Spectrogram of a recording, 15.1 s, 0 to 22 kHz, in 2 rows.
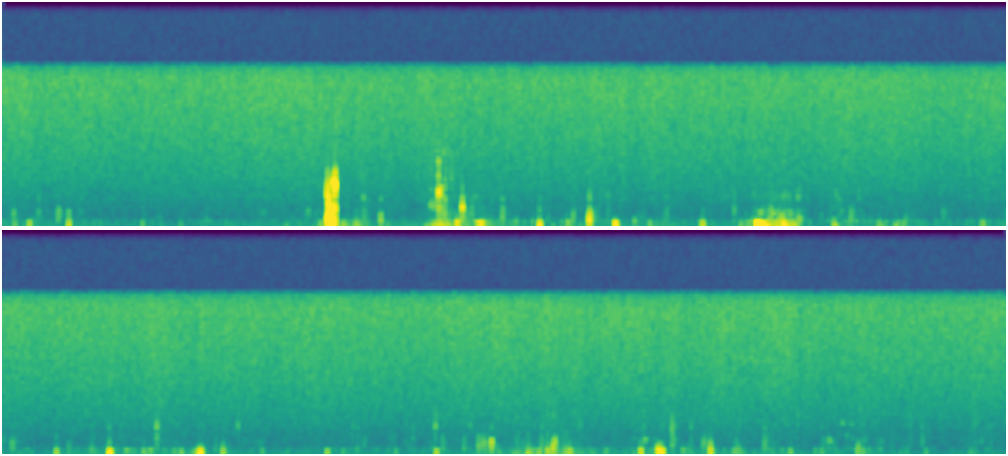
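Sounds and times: underwater clicks and pops: 2.3 - 3.6.

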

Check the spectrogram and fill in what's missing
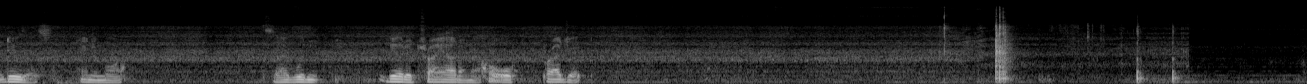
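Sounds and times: torch lighter flame hissing: 0.0 - 13.0
lighter knocking on bench: 9.9 - 10.2, 11.4 - 11.9.

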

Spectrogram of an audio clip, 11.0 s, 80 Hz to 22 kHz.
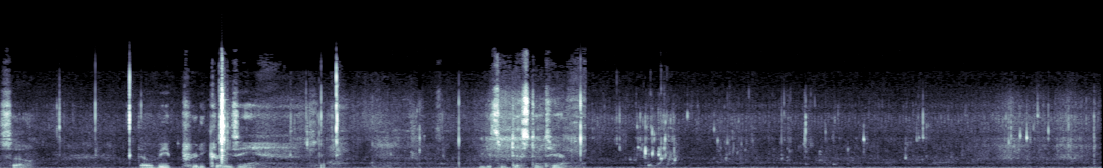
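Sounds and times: low steady rumble: 0.0 - 11.0
water drips and splashes: 5.9 - 11.0.

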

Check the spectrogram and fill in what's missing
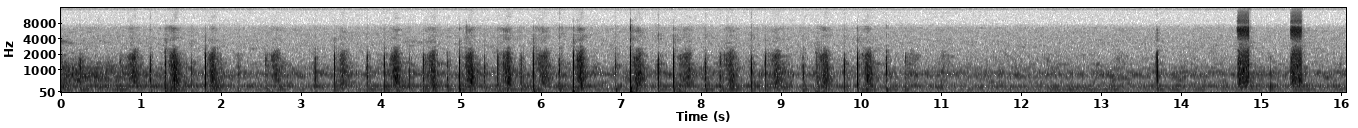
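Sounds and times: low room hum: 0.0 - 16.0
small clicks and taps: 0.2 - 10.7.

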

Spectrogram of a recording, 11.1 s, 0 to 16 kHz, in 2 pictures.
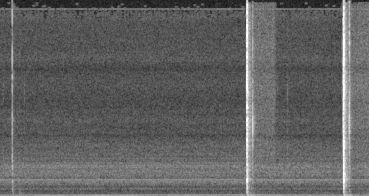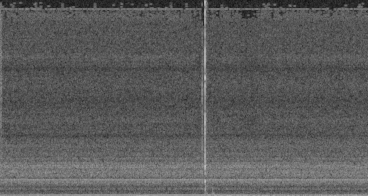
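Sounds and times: mouse button clicking: 3.7 - 4.0, 5.2 - 5.4.

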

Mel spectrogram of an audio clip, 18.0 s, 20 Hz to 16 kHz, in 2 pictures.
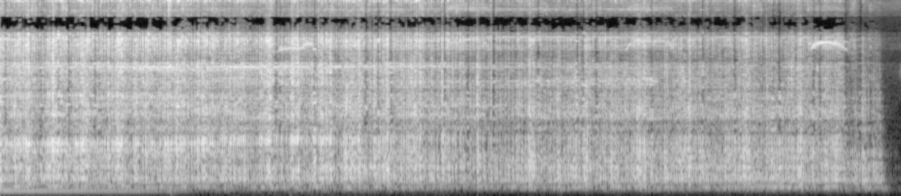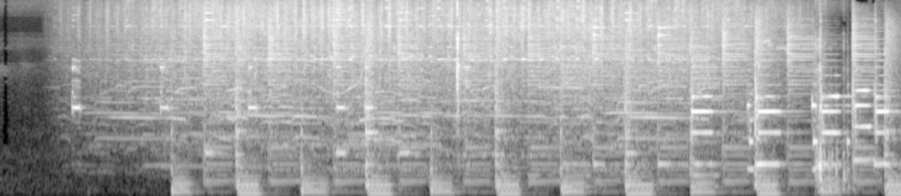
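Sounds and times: toy motor buzzing rattle: 0.0 - 17.2.

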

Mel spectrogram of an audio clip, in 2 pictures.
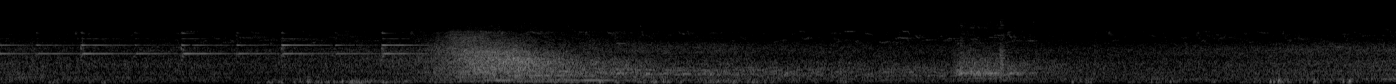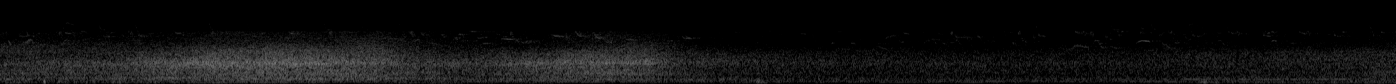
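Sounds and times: small birds chirping: 8.0 - 13.0.

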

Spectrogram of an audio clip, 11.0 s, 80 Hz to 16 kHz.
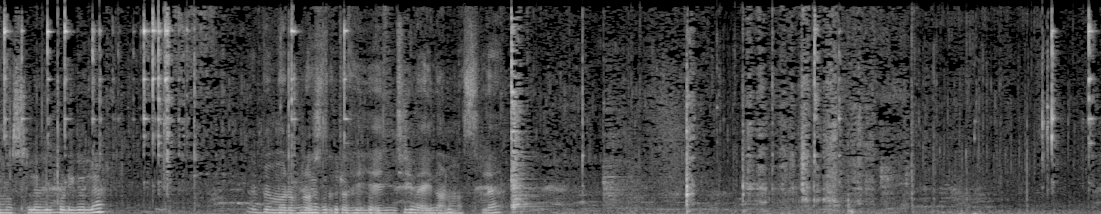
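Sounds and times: spatula clinking against pan: 5.1 - 6.3
spatula scraping through curry: 5.3 - 10.1.

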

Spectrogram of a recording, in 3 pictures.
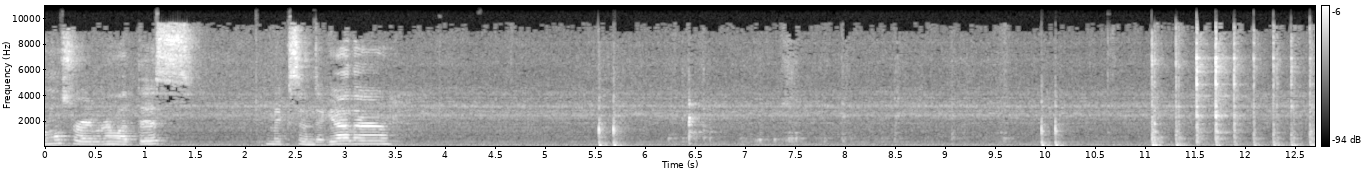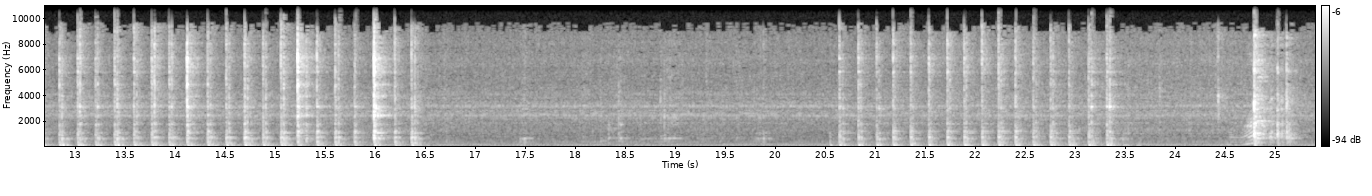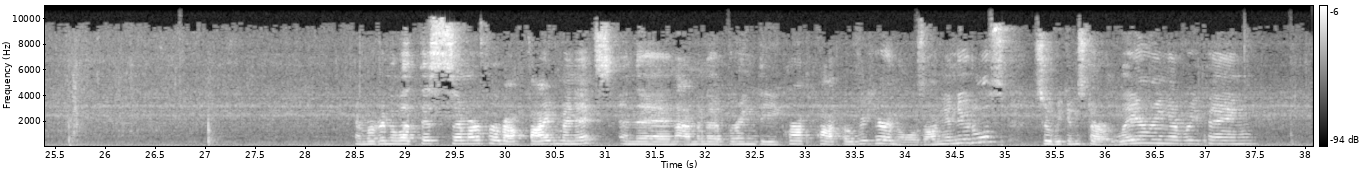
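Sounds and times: wooden spoon knocking a pan: 5.5 - 5.9, 10.0 - 10.3, 11.1 - 16.6, 20.6 - 23.6.

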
